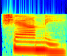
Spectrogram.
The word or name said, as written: chamois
